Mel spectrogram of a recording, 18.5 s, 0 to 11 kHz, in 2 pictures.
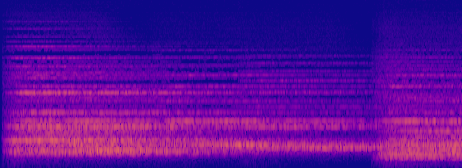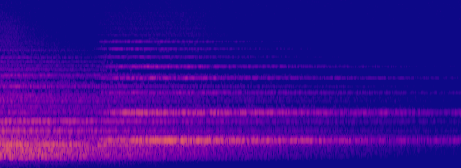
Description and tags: KFA5 130BPM
A collection of pads and atmospheres created with an H4N Zoom Recorder and Ableton Live
atmospheric, pad, euphoric, distance, electronica, warm, melodic, calm, far, polyphonic, soft, ambience, chillout, spacey, chillwave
